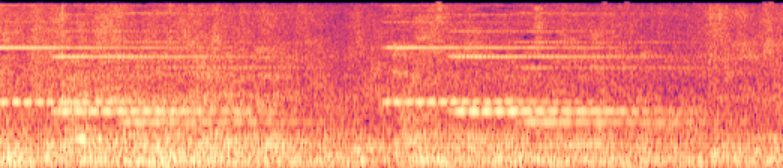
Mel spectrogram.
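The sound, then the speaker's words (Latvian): A parliament voting bell, called for before deputies vote on a draft decision, rings continuously for several seconds, a steady, shrill electric tone with a faint shift partway through, over a constant rumbling background noise. “Lūdzu zvanu.”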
